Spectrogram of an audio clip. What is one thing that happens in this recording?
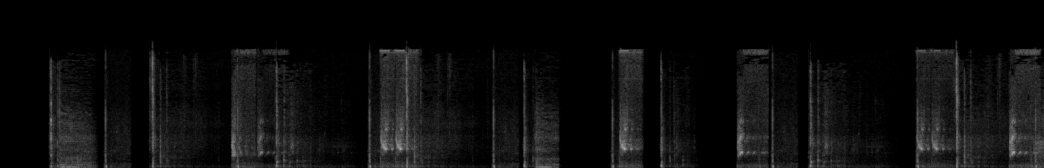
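Tennis balls are struck hard with rackets, echoing in a large arena.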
